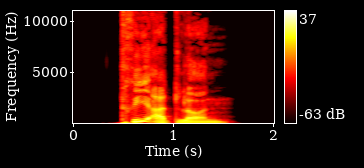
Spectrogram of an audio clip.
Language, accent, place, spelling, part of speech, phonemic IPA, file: German, Germany, Berlin, Triathlon, noun, /ˈtʁiːatlɔn/, De-Triathlon.ogg
- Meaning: triathlon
